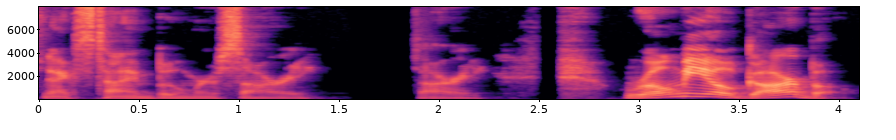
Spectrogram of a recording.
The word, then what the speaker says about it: Romeo: it's ice also Nick my name is pronounced like the Shakespearean play character of the same name just so you know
